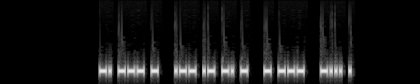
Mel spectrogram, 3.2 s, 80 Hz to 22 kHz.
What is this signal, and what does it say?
Morse code, heard as a keyed tone, about 68 wpm, 700 Hz. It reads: NOT WANT TO BE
